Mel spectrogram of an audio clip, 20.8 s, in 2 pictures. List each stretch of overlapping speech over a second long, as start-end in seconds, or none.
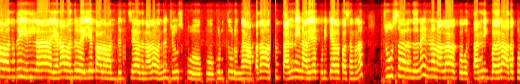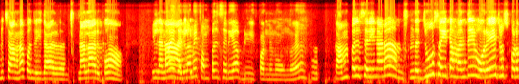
none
